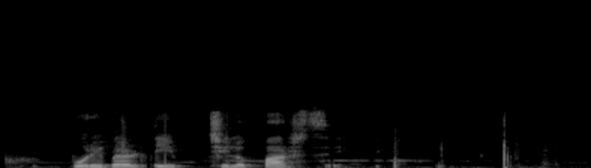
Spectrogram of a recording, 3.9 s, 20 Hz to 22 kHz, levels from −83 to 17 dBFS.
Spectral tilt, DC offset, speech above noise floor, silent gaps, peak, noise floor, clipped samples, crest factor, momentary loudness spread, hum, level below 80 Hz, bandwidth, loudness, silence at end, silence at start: -5.5 dB/octave; under 0.1%; 35 dB; none; -12 dBFS; -68 dBFS; under 0.1%; 24 dB; 23 LU; none; -66 dBFS; 7.8 kHz; -32 LUFS; 0.55 s; 0.5 s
